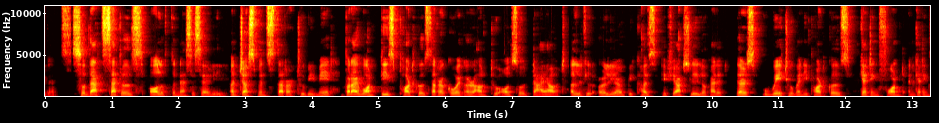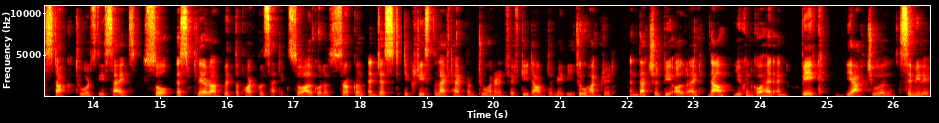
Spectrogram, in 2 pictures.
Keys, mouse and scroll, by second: 0.3-0.8 scroll up 12, 1.3 space, 7.5 space, 9.3 click, 10.1 click, 10.8 scroll up 2, 11.6-12.1 scroll down 2, 12.2-12.5 shift+middle drag, 12.9-13.3 scroll up 1, 14.3 scroll down 1, 15.0-15.4 shift+middle drag, 17.6 click, 19.6-22.0 drag, 21.2 BackSpace, 21.8 0, 22.3 space, 23.0-23.5 scroll down 3, 24.0 space.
